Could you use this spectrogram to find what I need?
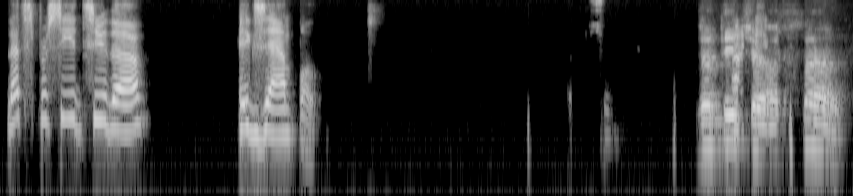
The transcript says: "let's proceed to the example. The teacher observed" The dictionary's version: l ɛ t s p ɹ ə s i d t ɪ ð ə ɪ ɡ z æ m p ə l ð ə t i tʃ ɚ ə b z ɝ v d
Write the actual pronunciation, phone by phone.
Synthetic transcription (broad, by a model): l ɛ t s p ɹ ə s i d t ɪ ð ə ɪ ɡ z æ m p ə l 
